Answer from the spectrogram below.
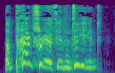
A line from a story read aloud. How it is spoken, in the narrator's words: she cried out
